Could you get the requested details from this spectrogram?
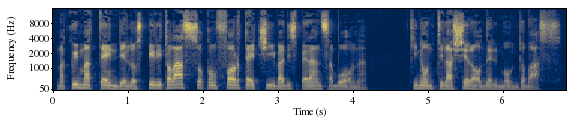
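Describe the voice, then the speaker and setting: A man voicing a wise old male poet guide, speaking in calm, measured verse. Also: on the low side, no echo, clean studio sound, lightly acted. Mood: reassuring. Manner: measured, solemn recitation of verse.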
